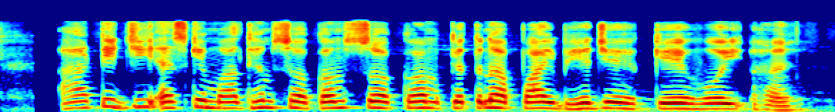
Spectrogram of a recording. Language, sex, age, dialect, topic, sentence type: Maithili, male, 18-24, Southern/Standard, banking, question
